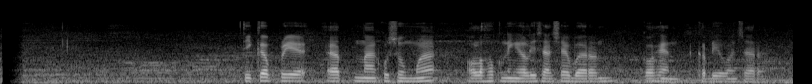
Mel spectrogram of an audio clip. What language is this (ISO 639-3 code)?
sun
